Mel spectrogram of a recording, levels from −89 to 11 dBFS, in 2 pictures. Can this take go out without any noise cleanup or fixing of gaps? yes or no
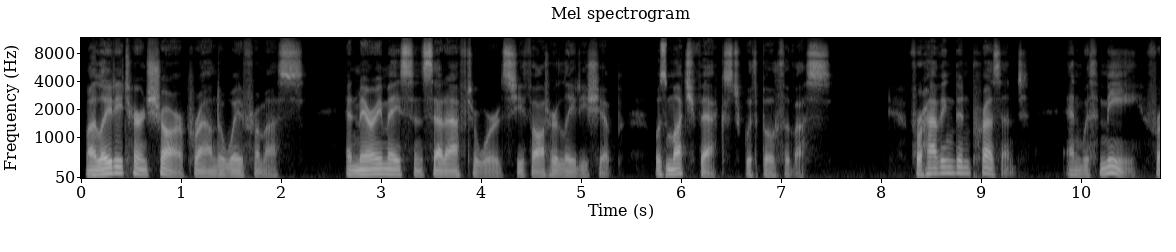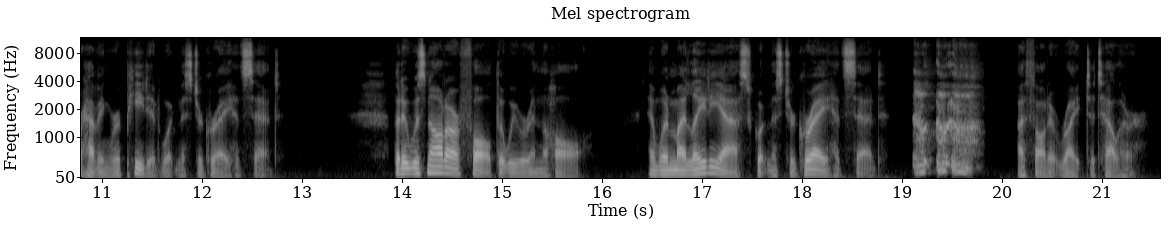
no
